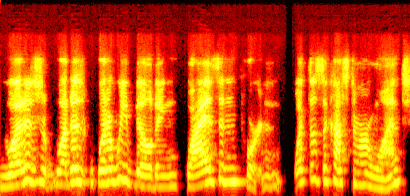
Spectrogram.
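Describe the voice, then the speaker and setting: A woman talks at a fairly quick pace in a high pitch. Her intonation is lively. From Georgia, US South. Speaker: Scrum Master, presenter. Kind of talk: presentation to user group. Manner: conversational, filler-heavy.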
